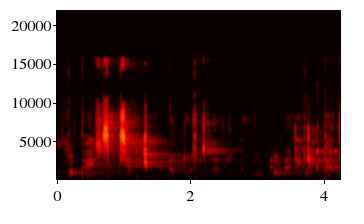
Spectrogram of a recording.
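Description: Quiet, computer-processed whispering from a baritone voice: scattered short hisses and breathy fragments with no clear words.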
